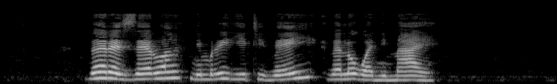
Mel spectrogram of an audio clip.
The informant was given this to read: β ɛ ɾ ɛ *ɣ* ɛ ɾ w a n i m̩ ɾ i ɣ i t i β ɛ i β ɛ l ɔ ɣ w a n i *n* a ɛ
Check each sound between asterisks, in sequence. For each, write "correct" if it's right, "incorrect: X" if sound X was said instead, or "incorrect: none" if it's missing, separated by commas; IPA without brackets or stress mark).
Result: incorrect: z, incorrect: m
